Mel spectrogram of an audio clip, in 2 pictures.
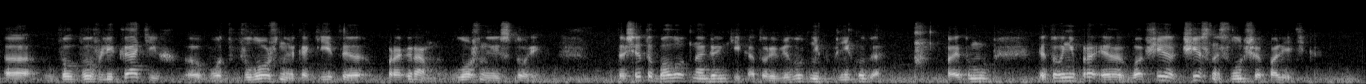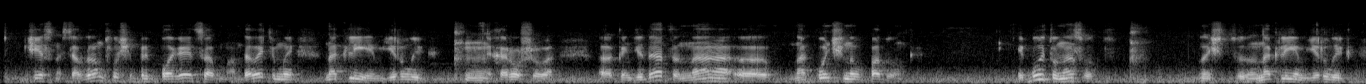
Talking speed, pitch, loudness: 115 wpm, 395 Hz, -21 LUFS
